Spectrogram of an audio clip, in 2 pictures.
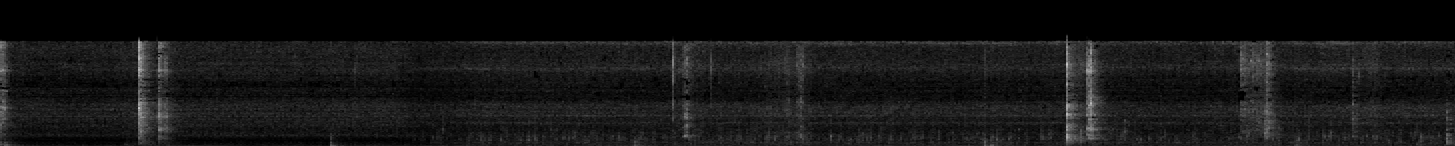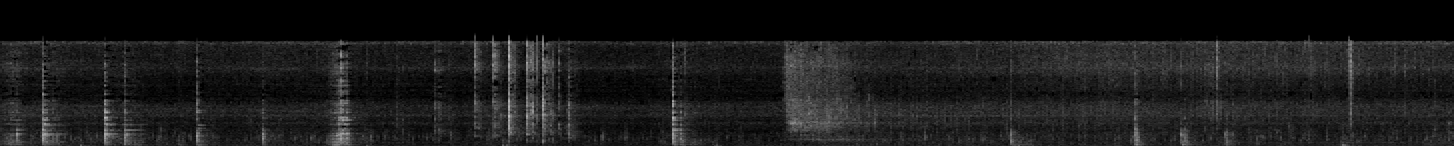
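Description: A metal cooking utensil knocking and clinking against a pan at irregular intervals, more often in the second half, over a steady background hiss.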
